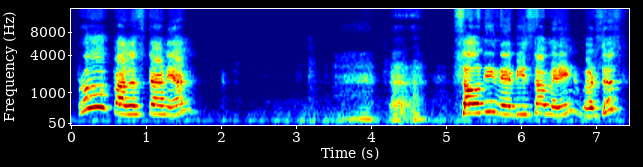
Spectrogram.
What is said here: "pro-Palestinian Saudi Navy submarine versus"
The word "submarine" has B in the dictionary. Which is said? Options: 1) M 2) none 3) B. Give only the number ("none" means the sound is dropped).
2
